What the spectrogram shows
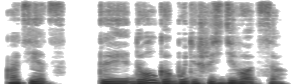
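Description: A resentful teenage son confronting his father, as a woman narrator puts him on. His retorts are blunt. The voice stays low and dark. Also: fairly even intonation, a little slow, slightly rough, dry recording.

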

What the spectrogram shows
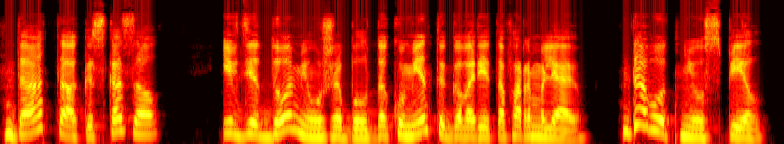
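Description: A woman doing a sharp-tongued drinking woman. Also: animated, normal speed, dry recording, lo-fi sound, close to an everyday voice. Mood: indignant. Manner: snappish, sarcastic, shrill when riled.

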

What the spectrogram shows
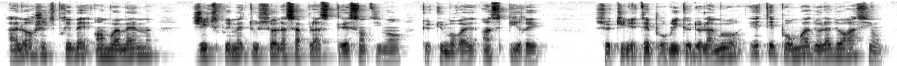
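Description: A man's voice: mid-range voice, vocal fry, a little mellow. A man reading an audiobook, voicing a melancholy, reflective aging poet in an earnest, musing delivery. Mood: yearning.

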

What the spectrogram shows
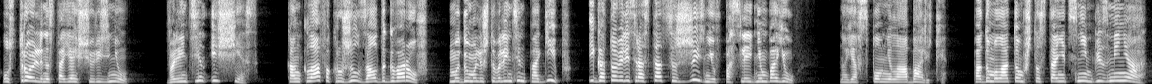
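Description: A woman's voice: high-pitched, normal speed, no echo, clean studio sound, voice pushed up, natural voice. A woman reading an audiobook, voicing a bitter, proud middle-aged woman who accuses and argues intensely. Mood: bitter, heated.

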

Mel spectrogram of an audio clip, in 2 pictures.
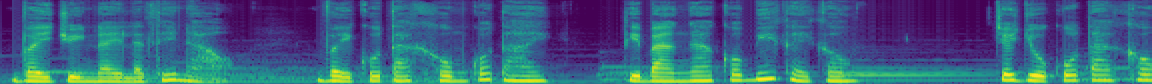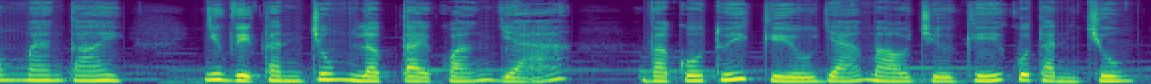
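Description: A woman's voice: mid-range voice, fairly even intonation, moderate pace, dark tone, soft background music. A woman reading a serialized drama story aloud, voicing every character in her own voice. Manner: reads every character herself with small voice shifts.

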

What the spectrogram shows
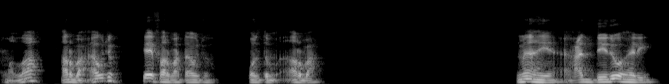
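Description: A man teaching a Quran recitation lesson, quizzing his students and chanting the verses he quotes slowly. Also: lowish voice, animated, fairly bright tone, husky.

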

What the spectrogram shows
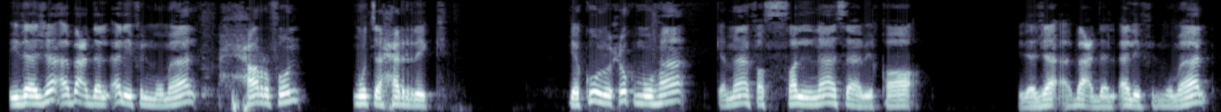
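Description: A man teaching Quran recitation rules, explaining calmly and chanting example words slowly. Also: medium pitch, slightly rough. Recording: dull lo-fi recording.

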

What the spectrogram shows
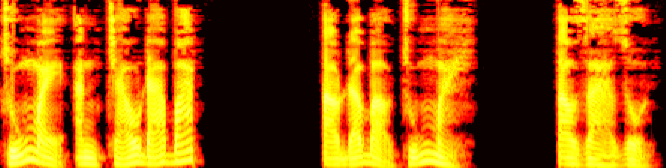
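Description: A man doing an irate old father-in-law in an audio storybook, berating his family in fast, heated outbursts. The voice is low, dark and husky, with a dry, close sound. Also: sing-song, no echo. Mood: furious. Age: older. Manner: angry scolding, rapid tirades. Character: hot-tempered elderly father-in-law, scolding.

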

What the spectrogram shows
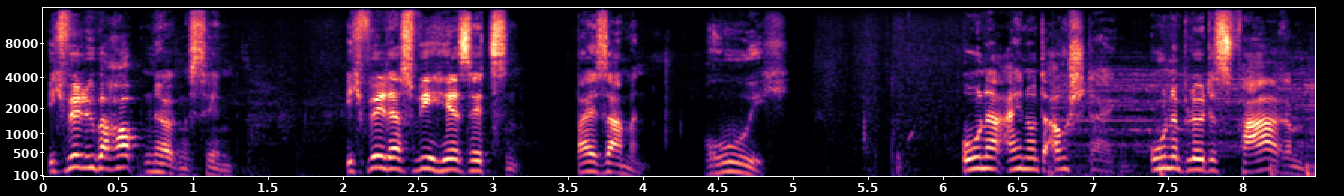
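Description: A man's voice: a little high, very animated, a little slow, pauses often. An actor in a radio drama playing an anxious man who wants to stay home and keep everyone near.

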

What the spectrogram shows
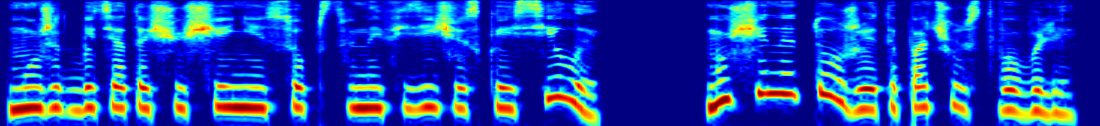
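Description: A woman narrating an audiobook in a steady, even reading voice. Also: mid-range voice, brisk, no echo, studio quality.

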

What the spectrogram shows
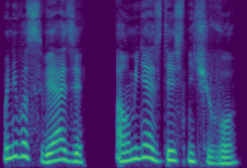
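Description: Tearful mother in a high strained voice, a male reader doing her, dry close read. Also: big pitch swings, brisk, a little mellow, no room sound. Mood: upset. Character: distraught sobbing mother, middle-aged woman.

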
